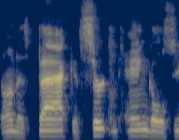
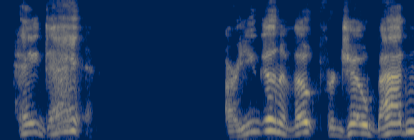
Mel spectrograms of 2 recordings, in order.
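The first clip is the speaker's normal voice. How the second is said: put-on cartoon boy voice, higher and quieter; 7 semitones higher, 4 dB quieter than usual. Doing a quick on-the-spot Bobby Hill bit: Bobby Hill voice. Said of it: "Little Hank and Bobby Hill for you".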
